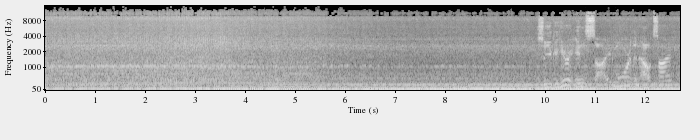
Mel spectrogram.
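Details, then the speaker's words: Toyota 3TC with a newly installed gear drive, carbureted, just after first cold start, in a garage: steady engine note with a thin, constant gear whine that becomes audible after idle was quiet; normal gear drive noise, louder indoors. "but then carbs so at idle you don't really hear the gears at all oh now we do okay"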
